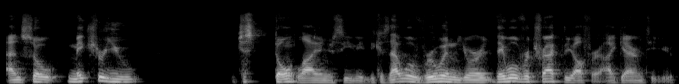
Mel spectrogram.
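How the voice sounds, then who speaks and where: Man, grew up in the Middle East, fairly low voice, relaxed, hesitant, panel advice. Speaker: panel speaker, hiring interviewer. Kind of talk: casual advice talk.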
